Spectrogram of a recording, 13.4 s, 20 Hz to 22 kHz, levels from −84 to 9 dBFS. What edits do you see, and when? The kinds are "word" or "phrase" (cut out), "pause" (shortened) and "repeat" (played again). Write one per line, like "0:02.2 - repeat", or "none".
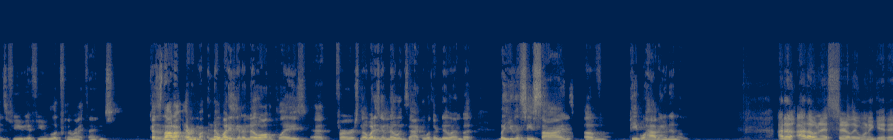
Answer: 0:08.6 - word

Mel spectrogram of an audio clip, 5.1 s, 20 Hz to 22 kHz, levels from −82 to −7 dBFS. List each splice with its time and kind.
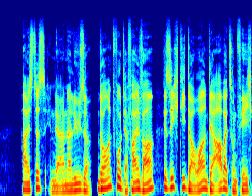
0:01.9 - pause
0:02.5 - word
0:03.3 - word

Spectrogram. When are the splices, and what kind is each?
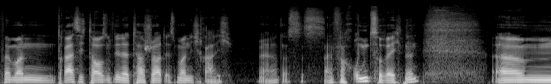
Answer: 0:01.1 - word
0:03.2 - word

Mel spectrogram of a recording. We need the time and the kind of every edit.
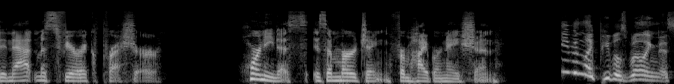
none

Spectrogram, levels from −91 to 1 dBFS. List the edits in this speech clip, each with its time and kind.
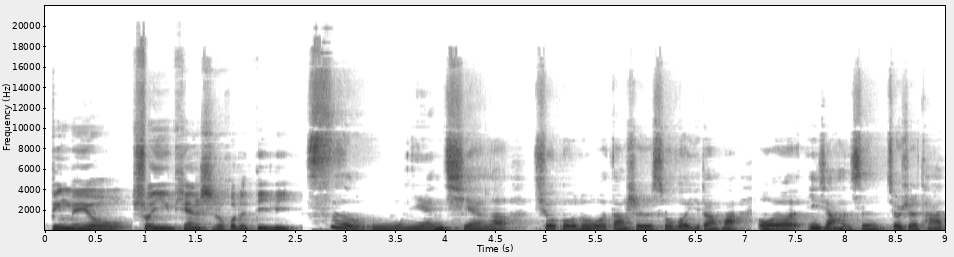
0:02.6 - pause
0:07.1 - pause

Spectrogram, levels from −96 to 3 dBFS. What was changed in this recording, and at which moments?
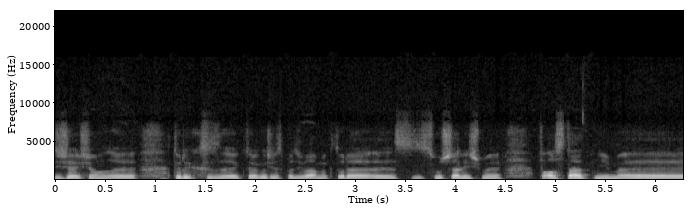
0:01.1 - word
0:02.1 - word

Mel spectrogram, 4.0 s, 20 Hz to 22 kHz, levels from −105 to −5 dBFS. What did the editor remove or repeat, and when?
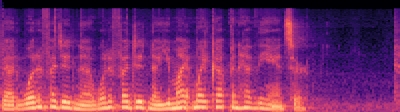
none

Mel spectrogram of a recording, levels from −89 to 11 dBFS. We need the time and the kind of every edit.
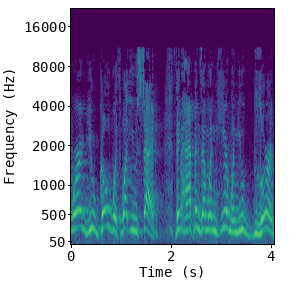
0:02.2 - phrase
0:02.9 - word

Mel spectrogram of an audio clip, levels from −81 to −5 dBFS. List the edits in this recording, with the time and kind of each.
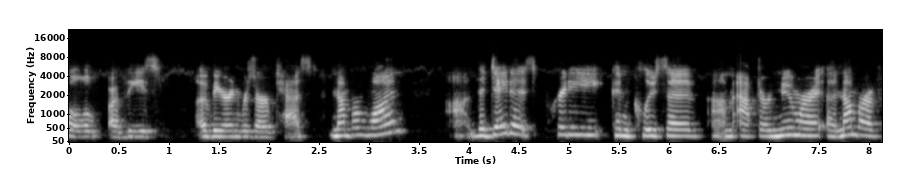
0:01.3 - word
0:02.5 - pause
0:06.4 - pause

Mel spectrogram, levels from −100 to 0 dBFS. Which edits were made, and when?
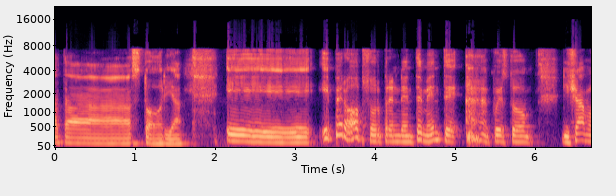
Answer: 0:03.3 - word
0:03.8 - phrase

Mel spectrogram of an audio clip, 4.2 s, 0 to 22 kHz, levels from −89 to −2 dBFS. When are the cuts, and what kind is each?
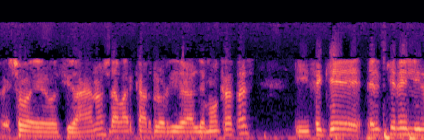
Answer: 0:01.1 - word
0:01.5 - word

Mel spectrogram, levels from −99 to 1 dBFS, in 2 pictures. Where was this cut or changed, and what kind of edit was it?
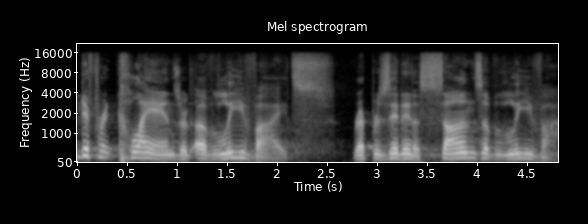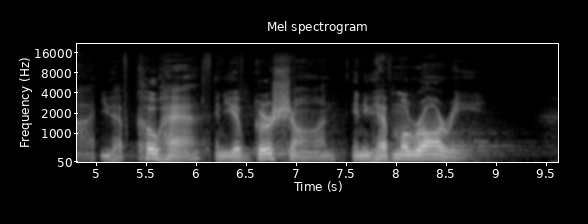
0:01.1 - word
0:03.3 - word
0:05.0 - pause
0:06.1 - pause
0:07.5 - pause

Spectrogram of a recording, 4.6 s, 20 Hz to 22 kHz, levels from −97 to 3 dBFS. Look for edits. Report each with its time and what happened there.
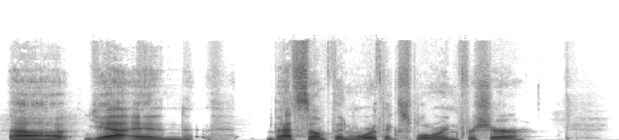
none

